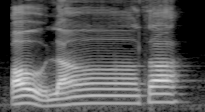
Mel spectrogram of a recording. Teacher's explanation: دو زبر تنوین اور تنوین کے بعد حروف اقفا میں سے سا آ گیا تو یہاں غنہ کریں گے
